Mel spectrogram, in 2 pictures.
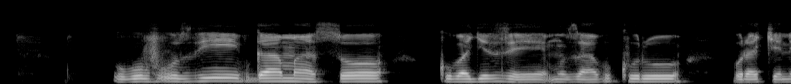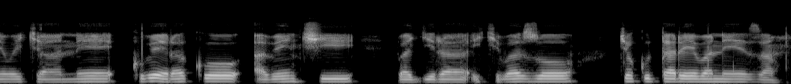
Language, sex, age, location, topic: Kinyarwanda, male, 25-35, Huye, health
